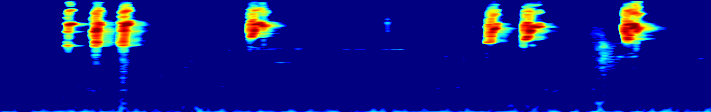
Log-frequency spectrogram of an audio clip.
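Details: Green Fischer's lovebird pair chirping: short, shrill, buzzy notes in a quick cluster of three, then single and paired bursts spaced about a second apart, with quiet gaps between.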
